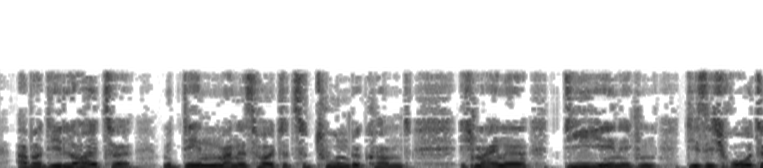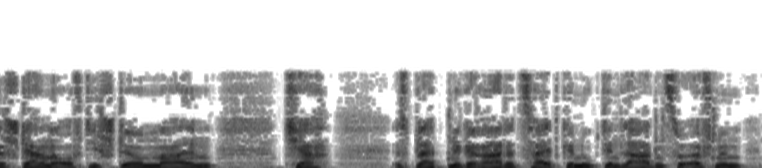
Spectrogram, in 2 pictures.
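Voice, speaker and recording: A man reading aloud, voicing a small, breezy, sardonic male shopkeeper in a raised, lively voice. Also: mid-range voice, slightly rough, no echo, voice pushed up.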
